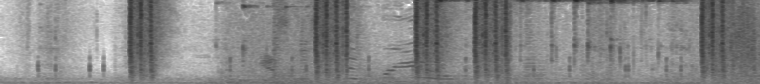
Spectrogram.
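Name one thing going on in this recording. A heavy gun fires loud booming shots.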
